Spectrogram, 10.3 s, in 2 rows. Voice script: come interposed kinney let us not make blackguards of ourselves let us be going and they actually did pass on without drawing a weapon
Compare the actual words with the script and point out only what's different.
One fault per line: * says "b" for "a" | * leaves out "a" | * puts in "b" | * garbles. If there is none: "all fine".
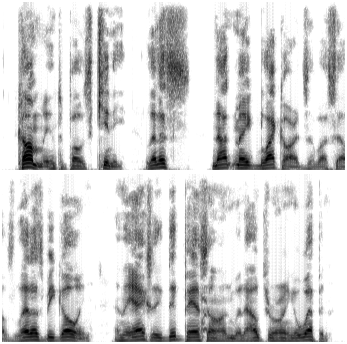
all fine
